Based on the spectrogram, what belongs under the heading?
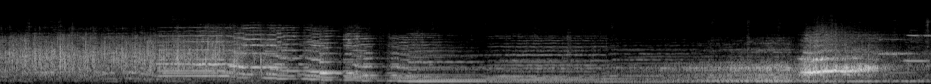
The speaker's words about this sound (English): Come on, gang. Hop in my car. We'll all go down the road.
